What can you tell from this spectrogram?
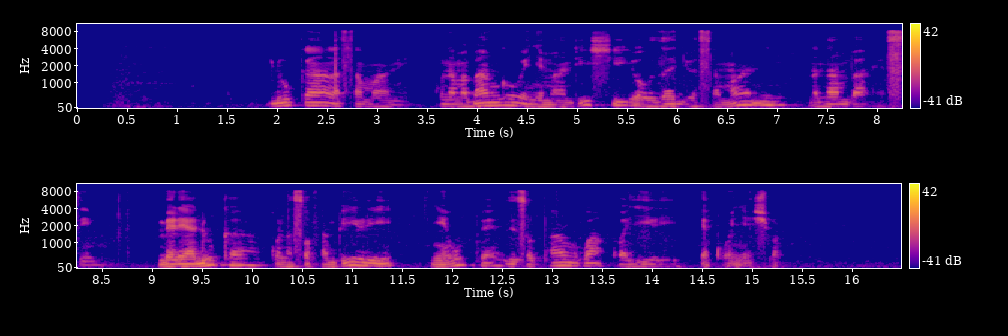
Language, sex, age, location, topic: Swahili, male, 18-24, Dar es Salaam, finance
